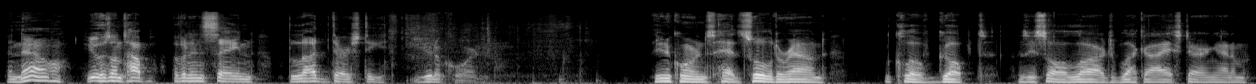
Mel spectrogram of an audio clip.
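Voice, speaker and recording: A man's voice: medium pitch, fairly even intonation, unhurried, darkish tone. A man reading scripted narration for a fantasy adventure audiobook. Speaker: author narrating his own audiobook.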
